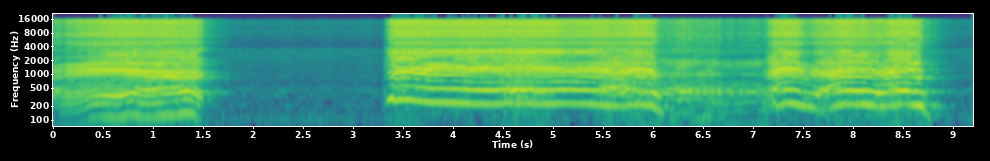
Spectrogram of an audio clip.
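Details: Pet dog that often makes a strange non-bark noise unprompted: long, tonal, moaning howl-like groans, one brief, then a sustained wavering one of nearly three seconds, then another with a dipping, warbling contour.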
